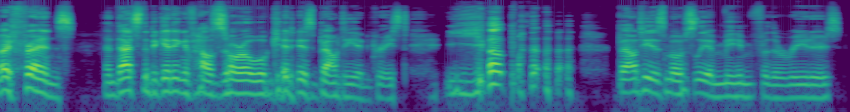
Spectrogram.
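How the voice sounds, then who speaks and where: A man gives a casual, rambling review in an excitable way, often breaking into laughter. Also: mid-range voice, unhurried, dry recording, clean studio sound. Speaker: host of a manga review channel. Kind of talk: casual reaction and review talk.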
